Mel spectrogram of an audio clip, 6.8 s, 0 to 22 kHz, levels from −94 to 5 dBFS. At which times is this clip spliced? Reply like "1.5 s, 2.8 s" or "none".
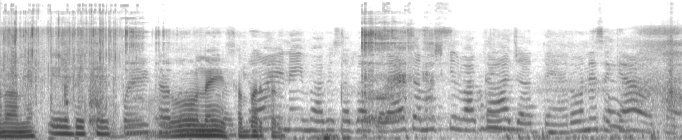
1.2 s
